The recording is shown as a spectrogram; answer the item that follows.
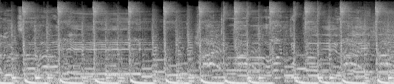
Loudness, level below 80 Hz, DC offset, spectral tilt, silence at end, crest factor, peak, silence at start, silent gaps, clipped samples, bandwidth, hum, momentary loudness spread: -7 LUFS; -10 dBFS; under 0.1%; -4.5 dB/octave; 0 s; 6 dB; 0 dBFS; 0 s; none; 2%; over 20 kHz; none; 1 LU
